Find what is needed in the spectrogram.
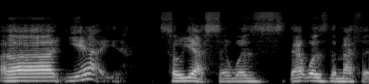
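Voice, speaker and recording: A man speaks with a Brooklyn accent. The background is quiet. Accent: Brooklyn, New York. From Brooklyn, New York. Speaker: webinar presenter. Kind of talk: professional, business.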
